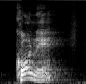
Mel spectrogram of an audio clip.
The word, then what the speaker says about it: cone: Pues fijaos, tenemos, con esta terminación, cone, tenemos stone, que acaba en stony, stone, y también hueso, escrito bone y se pronuncia bone. Por lo tanto, bone, stone, cone.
